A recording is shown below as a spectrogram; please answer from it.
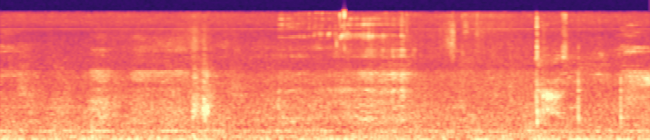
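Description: Steady low hum with faint whispering over it, and light clicks about two seconds in and again near the end.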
